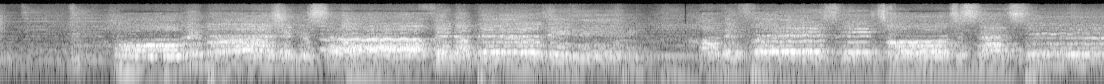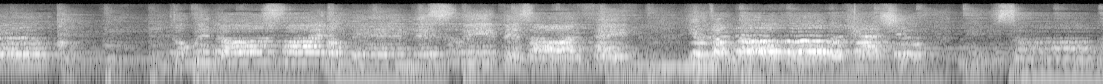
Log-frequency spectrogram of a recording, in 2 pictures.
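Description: Mixed-voice show choir singing held chords with vibrato over instrumental accompaniment with sustained bass notes, the phrases swelling and easing every few seconds.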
